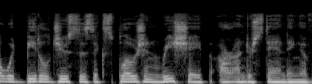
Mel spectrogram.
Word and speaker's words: Betelgeuse: Beetlejuice is often mispronounced as Beetle Jew this red giant star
